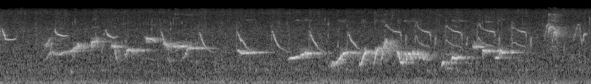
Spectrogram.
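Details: Training master recording of a white-rumped shama, set against natural sounds and running water: a dense run of varied whistles, sharp downslurred notes and twittering phrases, changing constantly over several seconds.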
